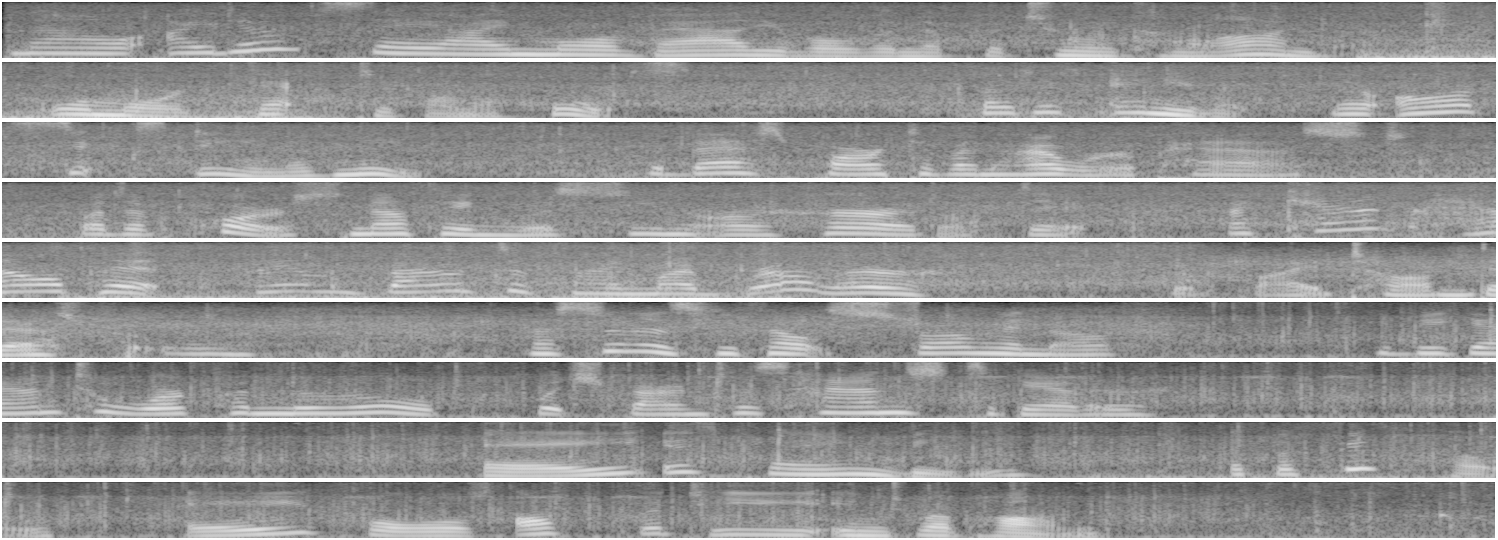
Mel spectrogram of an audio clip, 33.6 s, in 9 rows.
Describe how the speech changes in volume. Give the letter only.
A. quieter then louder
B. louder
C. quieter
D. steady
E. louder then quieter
D.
